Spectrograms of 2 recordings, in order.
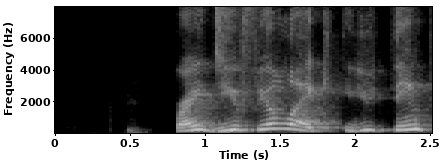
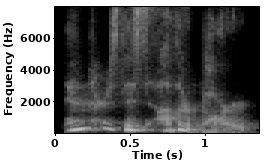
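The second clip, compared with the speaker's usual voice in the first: hushed, breathy reveal; whispering as if sharing a secret; 6 semitones higher, 5 dB quieter than usual. Real, not acted. Teasing reveal.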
